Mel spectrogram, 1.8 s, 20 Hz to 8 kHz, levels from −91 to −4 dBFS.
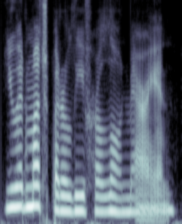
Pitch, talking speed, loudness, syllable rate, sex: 210 Hz, 265 wpm, -17 LUFS, 7.6 syllables/s, female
